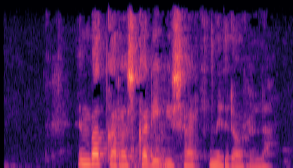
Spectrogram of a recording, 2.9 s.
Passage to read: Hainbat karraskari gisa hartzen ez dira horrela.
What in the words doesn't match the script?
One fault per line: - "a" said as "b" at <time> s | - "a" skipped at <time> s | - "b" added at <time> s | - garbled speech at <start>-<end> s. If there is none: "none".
none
